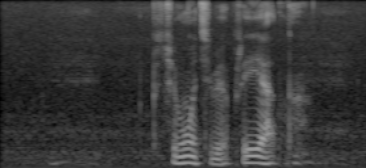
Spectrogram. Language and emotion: Russian, neutral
